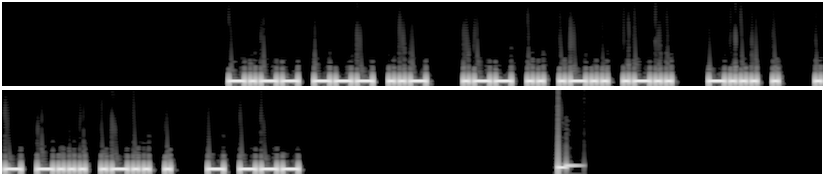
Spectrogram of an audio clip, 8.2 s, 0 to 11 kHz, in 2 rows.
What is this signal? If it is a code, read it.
Morse code, heard as a keyed tone, about 44 wpm, 700 Hz. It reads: YOU WILL BE ABLE TO
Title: Sets of 5 Words Encore2 45wpm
